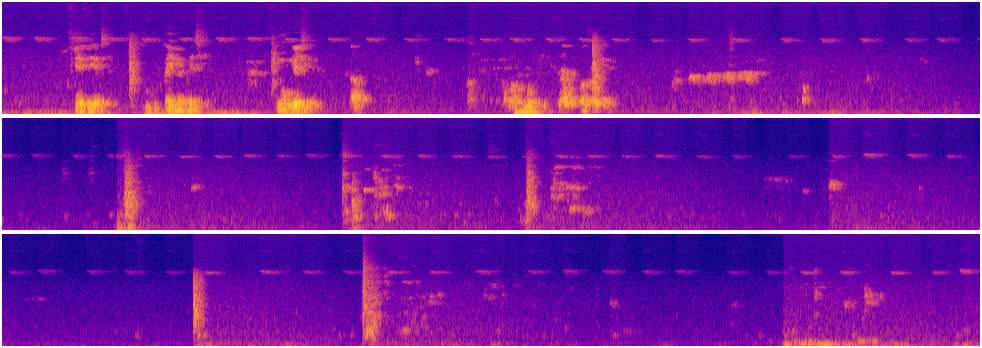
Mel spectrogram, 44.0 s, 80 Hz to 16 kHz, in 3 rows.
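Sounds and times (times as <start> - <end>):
faint high-pitched chirp: 0.0 - 44.0
loud sharp thump: 16.4 - 16.9, 34.8 - 35.1.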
